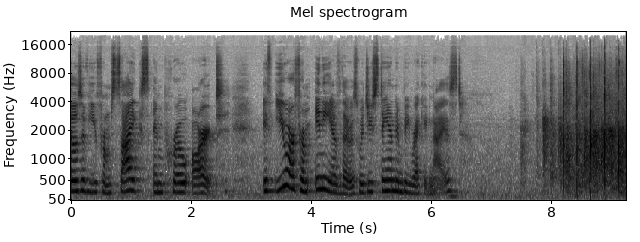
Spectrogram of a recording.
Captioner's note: applause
